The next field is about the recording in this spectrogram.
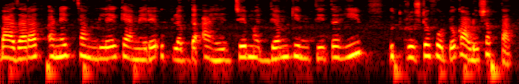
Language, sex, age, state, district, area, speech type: Marathi, female, 18-30, Maharashtra, Kolhapur, urban, spontaneous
